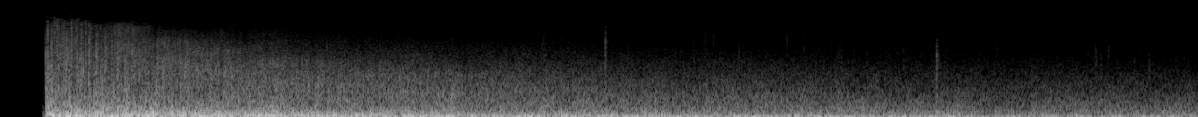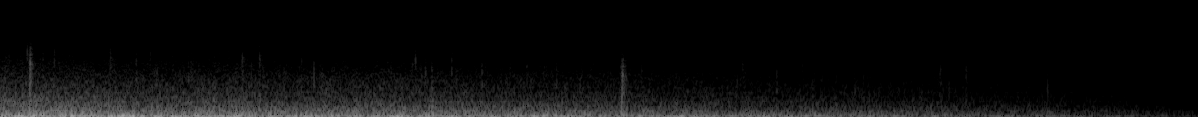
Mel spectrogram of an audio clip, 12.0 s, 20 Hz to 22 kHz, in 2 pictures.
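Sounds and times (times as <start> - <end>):
huge explosion up-close: 0.2 - 10.5.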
